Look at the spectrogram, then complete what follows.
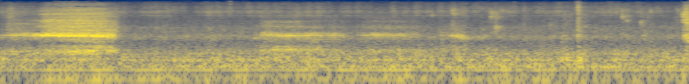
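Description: Faint breathy sounds and small clicks from a man eating a hot chicken wing: a breath of about a second at the start, then quieter breaths and light handling clicks.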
